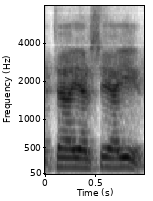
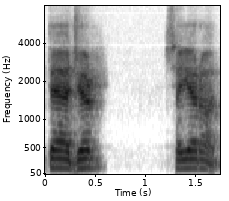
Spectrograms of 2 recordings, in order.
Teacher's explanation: The ja sound has changed to ya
